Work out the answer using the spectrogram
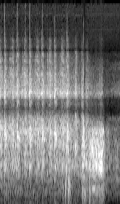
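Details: ATV on a cold start attempt with a little choke: fast rhythmic cranking pulses, about four per second, with no catch or firing before it stops. It cranks but won't start.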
